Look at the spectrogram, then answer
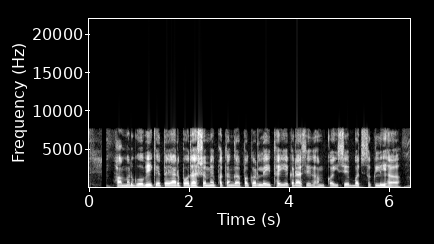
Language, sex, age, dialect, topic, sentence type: Magahi, male, 25-30, Western, agriculture, question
